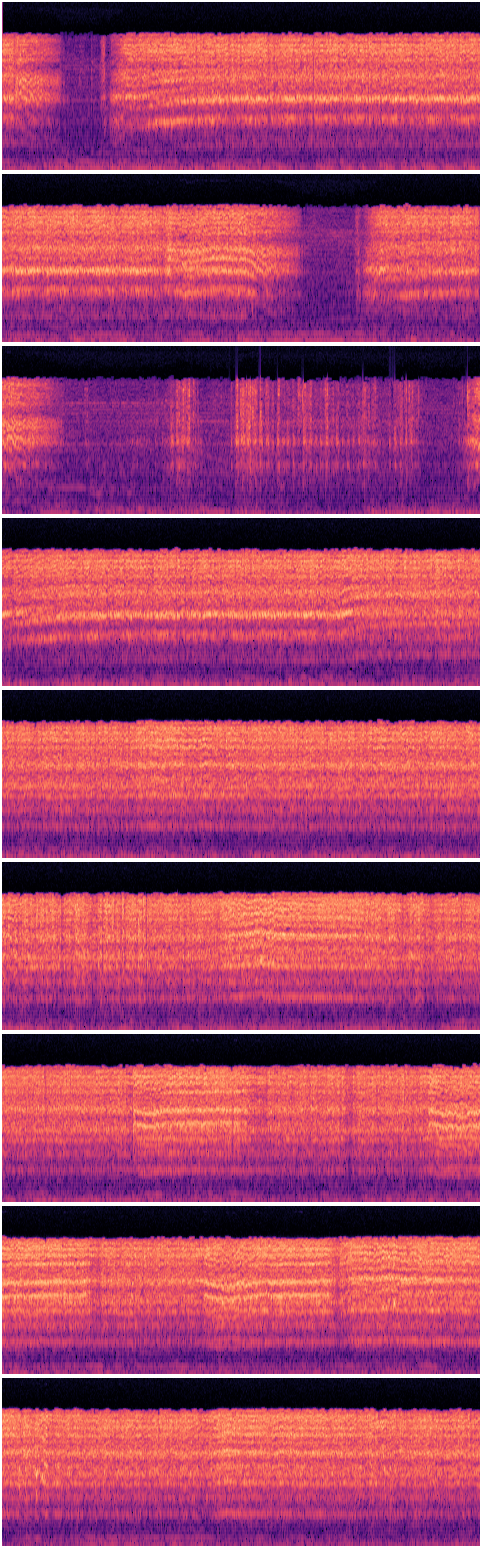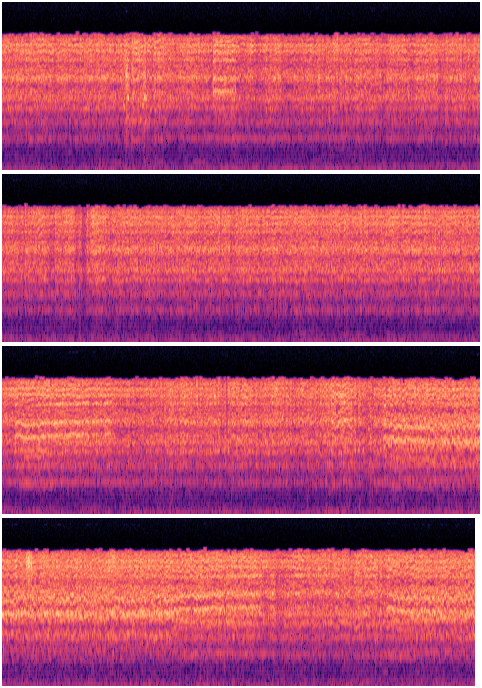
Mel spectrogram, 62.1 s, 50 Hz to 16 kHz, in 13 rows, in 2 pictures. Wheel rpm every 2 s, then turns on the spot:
70, 160, 160, 110, 80, 10, 10, 110, 160, 190, 200, 200, 200, 200, 200, 200, 200, 200, 200, 200, 200, 200, 200, 200, 200, 200, 200, 200, 190, 200, 200.
10-14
